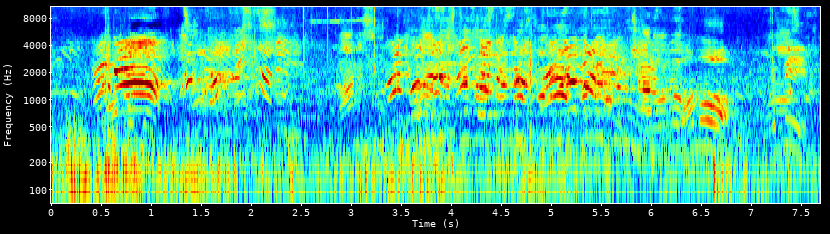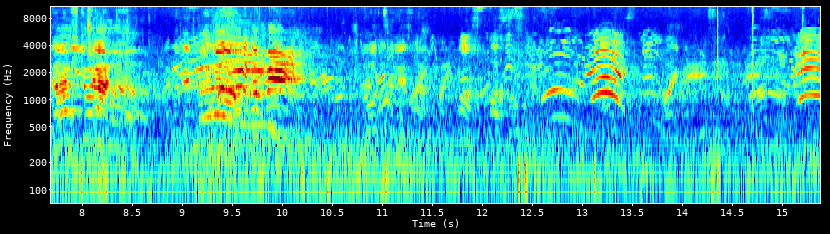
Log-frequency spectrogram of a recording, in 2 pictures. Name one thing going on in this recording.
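Young boys shout and call out to each other across an open field.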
